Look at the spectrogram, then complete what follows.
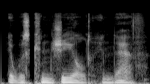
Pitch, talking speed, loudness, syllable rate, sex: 85 Hz, 200 wpm, -15 LUFS, 5.4 syllables/s, male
